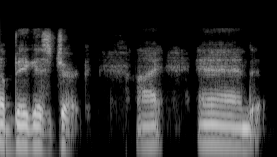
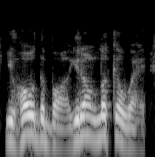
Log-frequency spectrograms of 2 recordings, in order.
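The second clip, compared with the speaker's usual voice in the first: ordinary delivery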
